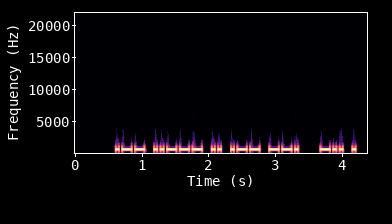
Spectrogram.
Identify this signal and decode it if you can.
Morse code, heard as a keyed tone, about 25 wpm, 700 Hz. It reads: W2IWG DE
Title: USA Callsign DE Callsign - 5 Characters - 25wpm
